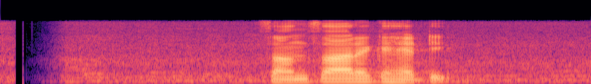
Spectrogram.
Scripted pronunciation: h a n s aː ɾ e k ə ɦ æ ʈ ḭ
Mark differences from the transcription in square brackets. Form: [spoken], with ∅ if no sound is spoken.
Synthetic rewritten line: [s] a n s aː ɾ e k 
